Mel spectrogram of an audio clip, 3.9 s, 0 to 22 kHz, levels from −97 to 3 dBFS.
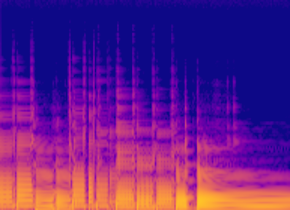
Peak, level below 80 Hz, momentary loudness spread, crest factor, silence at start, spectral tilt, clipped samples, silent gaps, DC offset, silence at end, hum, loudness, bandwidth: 0 dBFS; -26 dBFS; 7 LU; 16 dB; 0 s; -12.5 dB/octave; under 0.1%; none; under 0.1%; 0 s; 50 Hz at -30 dBFS; -17 LUFS; 3.6 kHz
